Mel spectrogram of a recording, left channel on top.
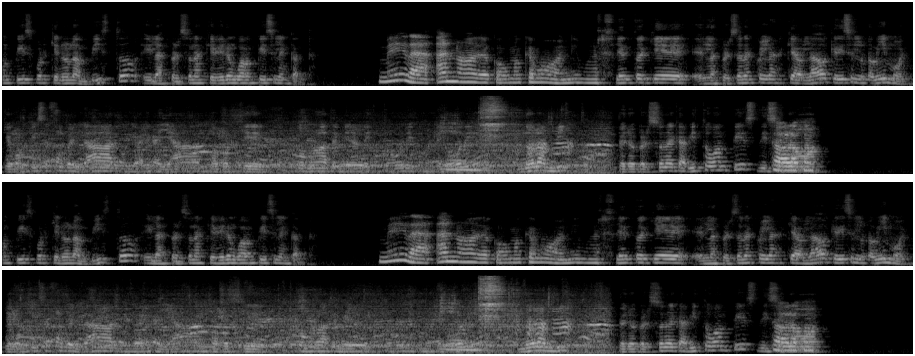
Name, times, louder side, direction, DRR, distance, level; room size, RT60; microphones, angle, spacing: voice 1, 0.0-3.0 4.9-5.0 5.9-17.2, equal, 55° left, 4.8 m, -34 dB
voice 2, 3.8-6.1 13.5-13.9 16.8-17.2, left 2 dB, 85° left, 2.2 m, -29 dB
sound 1, 9.1-15.2, right 3 dB, 40° right, 4.2 m, -33 dB
9.4 x 7.5 x 8.7 m
head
